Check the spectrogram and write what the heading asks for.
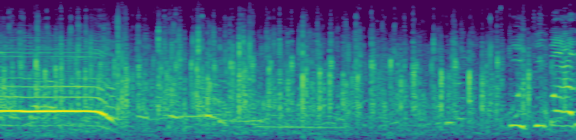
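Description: A long held shout that breaks off just under a second in, then a crowd applauding and clapping with scattered voices.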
